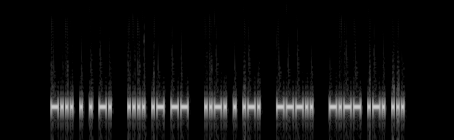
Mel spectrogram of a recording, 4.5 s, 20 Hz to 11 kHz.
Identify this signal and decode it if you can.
Morse code, heard as a keyed tone, about 47 wpm, 700 Hz. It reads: BEEN HAM FER 8 YRS
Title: Practice QSO - Exchange 3 - More Info - 50wpm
